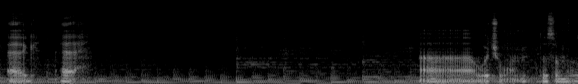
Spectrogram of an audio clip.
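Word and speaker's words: い: E. Looks like 2 ills, pronounced like E.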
